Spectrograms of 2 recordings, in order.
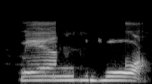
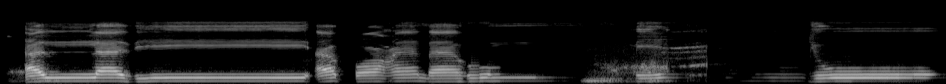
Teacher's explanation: ada ikhfa pada huruf nun mati bertemu dengan jim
